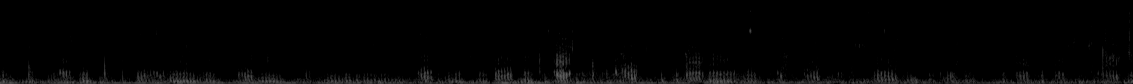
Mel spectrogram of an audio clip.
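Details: Purring Highland Lynx cat grooming indoors, with a continuous low throaty rumble under frequent wet licking and nibbling clicks, some bursts louder than others.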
